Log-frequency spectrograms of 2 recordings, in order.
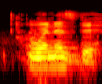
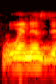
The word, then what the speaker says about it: Wednesday: examples for instance uh look at the word we sometimes we say wednesday wednesday and that is a spelling pronunciation when you say wednesday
